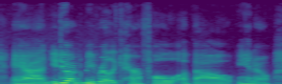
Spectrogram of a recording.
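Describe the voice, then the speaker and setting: Her voice sits at a medium pitch. The woman's delivery moves at a fairly quick pace. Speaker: lifestyle vlogger. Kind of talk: casual vlog monologue. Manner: fast; animated.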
